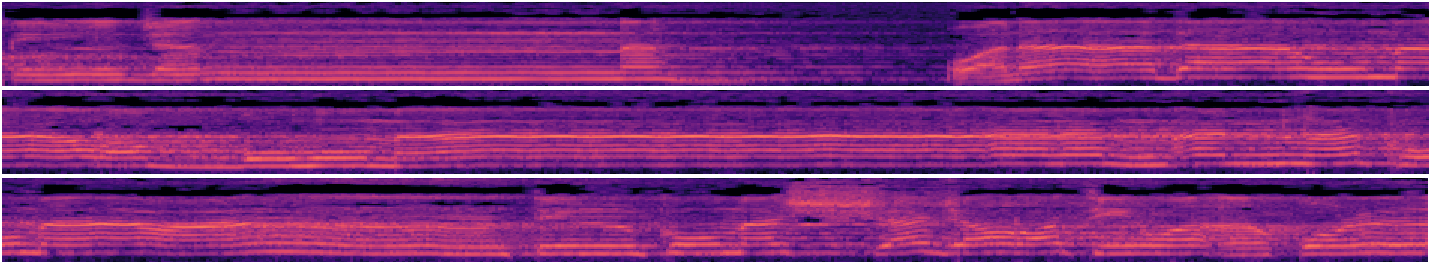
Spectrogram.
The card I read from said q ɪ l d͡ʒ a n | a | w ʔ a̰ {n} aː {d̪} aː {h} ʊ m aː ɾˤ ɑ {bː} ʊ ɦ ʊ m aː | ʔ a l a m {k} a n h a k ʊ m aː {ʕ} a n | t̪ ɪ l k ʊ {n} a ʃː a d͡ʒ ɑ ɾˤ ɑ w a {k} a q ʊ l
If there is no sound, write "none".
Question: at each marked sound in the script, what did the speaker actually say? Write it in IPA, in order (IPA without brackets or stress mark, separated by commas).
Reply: n, d̪, h, bː, ʔ, ʕ, m, ʔ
